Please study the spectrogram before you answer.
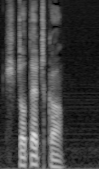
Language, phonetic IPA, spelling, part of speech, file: Polish, [ʃt͡ʃɔˈtɛt͡ʃka], szczoteczka, noun, Pl-szczoteczka.ogg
